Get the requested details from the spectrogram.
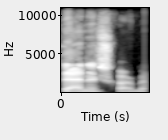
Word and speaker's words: Daneshgar: Daneshgar, but it's close.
